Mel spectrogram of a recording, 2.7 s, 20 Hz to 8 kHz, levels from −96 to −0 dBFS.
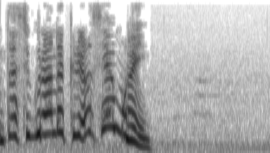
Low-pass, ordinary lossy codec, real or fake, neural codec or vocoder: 7.2 kHz; none; real; none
